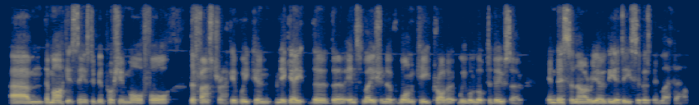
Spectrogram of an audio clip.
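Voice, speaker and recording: An English accent at a very fast pace. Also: man. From England. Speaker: product manager presenting flooring products. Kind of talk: webinar product presentation. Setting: presenting from home basement.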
